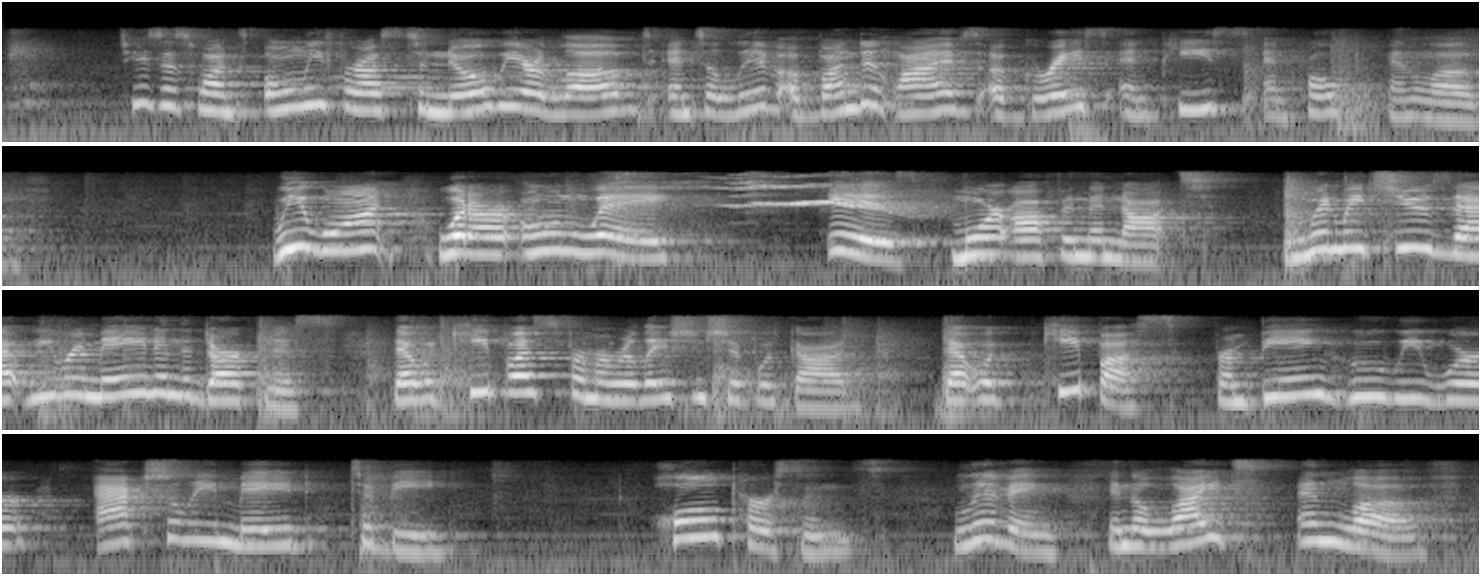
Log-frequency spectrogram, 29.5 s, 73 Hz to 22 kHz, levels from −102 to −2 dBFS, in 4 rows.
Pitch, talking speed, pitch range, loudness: 255 Hz, 150 wpm, 230-300 Hz, -23 LUFS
